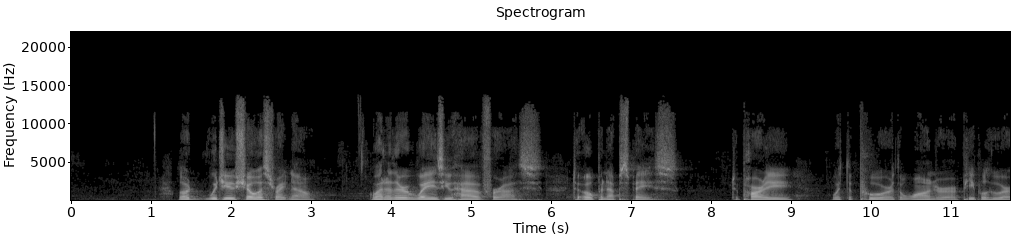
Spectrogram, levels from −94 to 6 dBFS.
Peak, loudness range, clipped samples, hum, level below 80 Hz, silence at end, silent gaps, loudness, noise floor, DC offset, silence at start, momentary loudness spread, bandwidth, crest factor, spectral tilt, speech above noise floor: -16 dBFS; 5 LU; under 0.1%; none; -64 dBFS; 0 s; none; -38 LUFS; -74 dBFS; under 0.1%; 1.15 s; 16 LU; 13.5 kHz; 22 dB; -4.5 dB/octave; 37 dB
